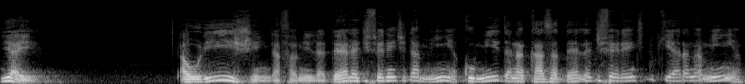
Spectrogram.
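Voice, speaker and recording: With a rural Brazilian accent, a man speaks at a moderate pace in a fairly high, somewhat breathy voice of dark, mellow tone, swinging very widely in pitch. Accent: Brazilian countryside (interior). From interior of São Paulo state, Brazil. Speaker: spiritist lecturer. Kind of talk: lecture. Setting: spiritist center hall, streamed online. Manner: conversational.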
